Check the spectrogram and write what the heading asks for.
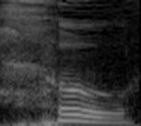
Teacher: this is the ha with the forceful exhaling of air which comes from the throat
